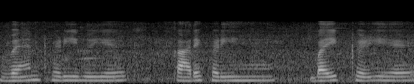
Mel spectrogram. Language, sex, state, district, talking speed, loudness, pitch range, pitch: Hindi, female, Bihar, East Champaran, 145 wpm, -29 LUFS, 180-185 Hz, 185 Hz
